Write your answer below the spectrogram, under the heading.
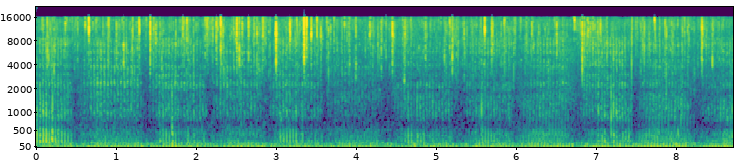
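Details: Close, deep purring of a cat, a continuous vibrating drone broken by short breath gaps about every second, with occasional crackles from a fireplace in the background.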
